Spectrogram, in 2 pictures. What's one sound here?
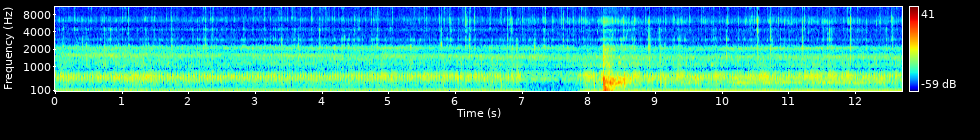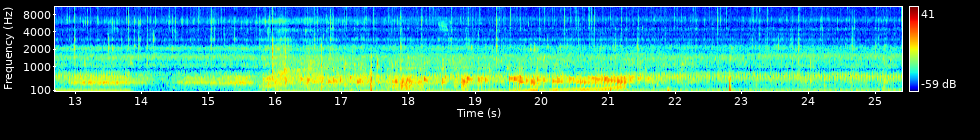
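Water murmurs in a low, muffled underwater hush.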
